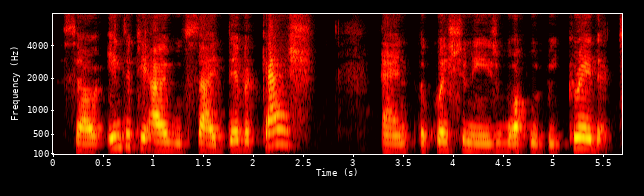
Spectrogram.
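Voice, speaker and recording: A woman with a non-native accent speaks in a fairly low pitch. Her tone is dark and mellow. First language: not English. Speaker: accounting presenter. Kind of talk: lecture. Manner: halting.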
